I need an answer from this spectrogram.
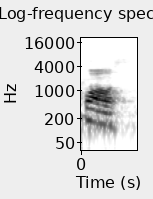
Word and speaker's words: coarse: COARSE, COARSE, इसे हम लोग पढ़ते हैं कॉस।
